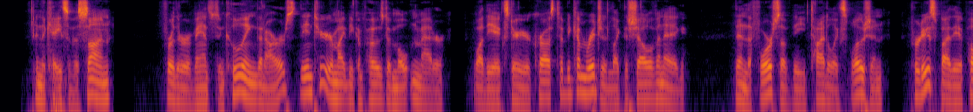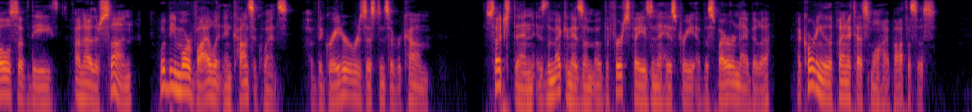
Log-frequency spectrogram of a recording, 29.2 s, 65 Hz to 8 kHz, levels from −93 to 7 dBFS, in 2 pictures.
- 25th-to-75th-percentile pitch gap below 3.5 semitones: No, average, 4.5 semitones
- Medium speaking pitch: No, low, 110 Hz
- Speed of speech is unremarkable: Yes, average, 160 wpm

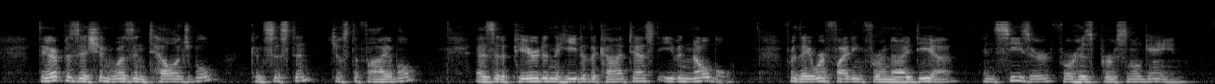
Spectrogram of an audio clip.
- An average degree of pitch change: Yes, average, 3.0 semitones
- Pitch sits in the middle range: No, low, 130 Hz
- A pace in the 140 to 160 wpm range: Yes, average, 155 wpm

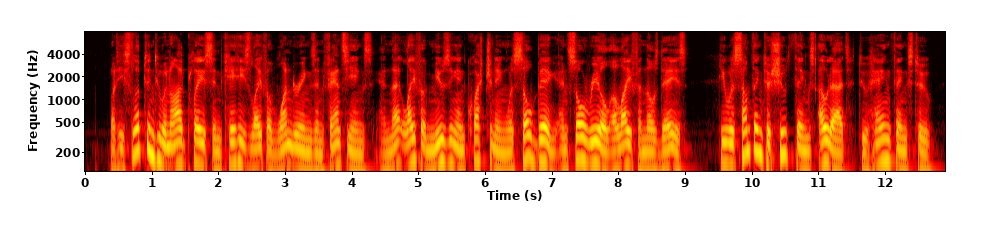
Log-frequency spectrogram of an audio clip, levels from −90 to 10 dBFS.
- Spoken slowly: No, fast, 205 wpm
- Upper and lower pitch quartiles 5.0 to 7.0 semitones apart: Yes, average, 5.3 semitones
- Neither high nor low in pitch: No, low, 115 Hz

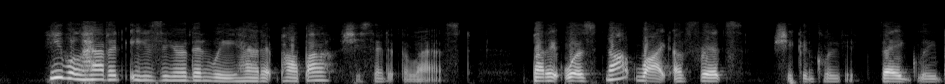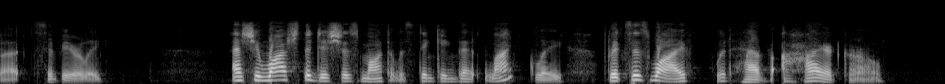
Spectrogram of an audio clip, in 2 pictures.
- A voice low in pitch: No, medium, 160 Hz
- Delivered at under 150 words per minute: Yes, average, 140 wpm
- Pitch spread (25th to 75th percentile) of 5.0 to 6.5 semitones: Yes, wide, 5.4 semitones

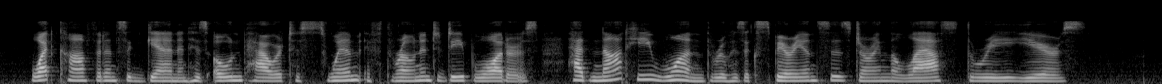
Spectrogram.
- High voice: No, medium, 170 Hz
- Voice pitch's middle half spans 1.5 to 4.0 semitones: Yes, narrow, 2.5 semitones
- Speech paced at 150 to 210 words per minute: No, slow, 135 wpm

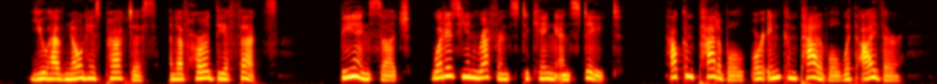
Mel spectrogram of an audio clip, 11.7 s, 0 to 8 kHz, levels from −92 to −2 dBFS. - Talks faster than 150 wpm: No, average, 140 wpm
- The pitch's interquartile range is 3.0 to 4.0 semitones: No, average, 4.4 semitones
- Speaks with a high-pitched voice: Yes, high, 205 Hz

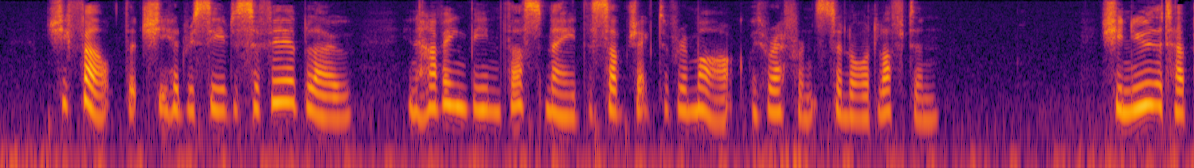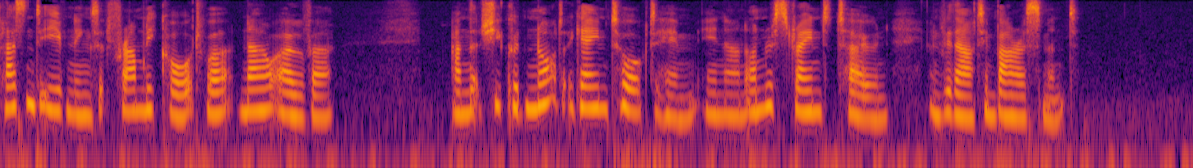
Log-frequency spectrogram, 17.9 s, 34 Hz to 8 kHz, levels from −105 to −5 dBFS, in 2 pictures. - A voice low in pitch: No, high, 210 Hz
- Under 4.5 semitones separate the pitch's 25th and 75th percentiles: Yes, average, 3.7 semitones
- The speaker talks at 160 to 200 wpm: Yes, average, 170 wpm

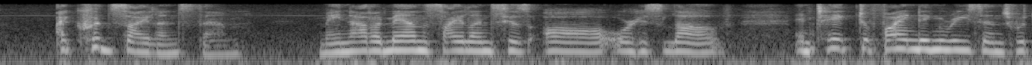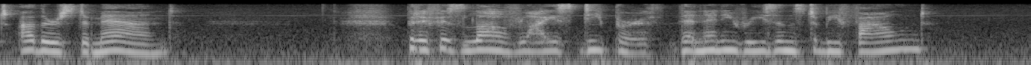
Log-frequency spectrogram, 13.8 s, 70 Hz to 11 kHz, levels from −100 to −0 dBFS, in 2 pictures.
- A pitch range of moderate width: No, narrow, 2.1 semitones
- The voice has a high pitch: Yes, high, 215 Hz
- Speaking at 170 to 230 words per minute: No, average, 150 wpm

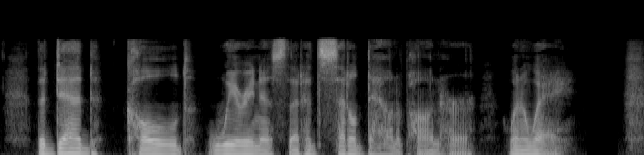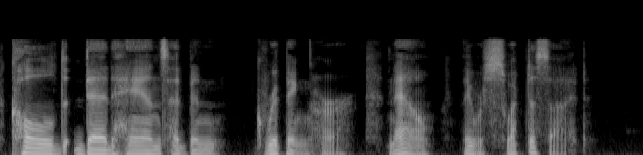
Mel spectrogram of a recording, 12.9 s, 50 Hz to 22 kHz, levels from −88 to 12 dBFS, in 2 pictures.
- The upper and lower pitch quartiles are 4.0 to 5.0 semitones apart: No, average, 2.8 semitones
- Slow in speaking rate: Yes, slow, 110 wpm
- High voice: No, low, 100 Hz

